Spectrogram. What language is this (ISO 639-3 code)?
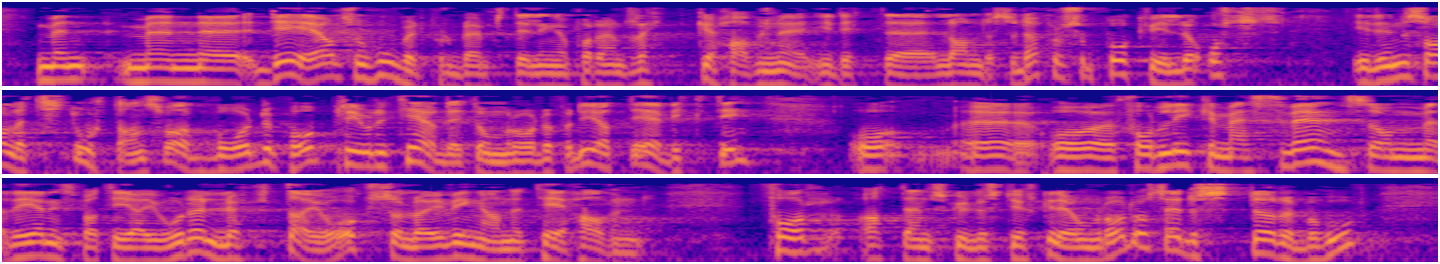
nno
